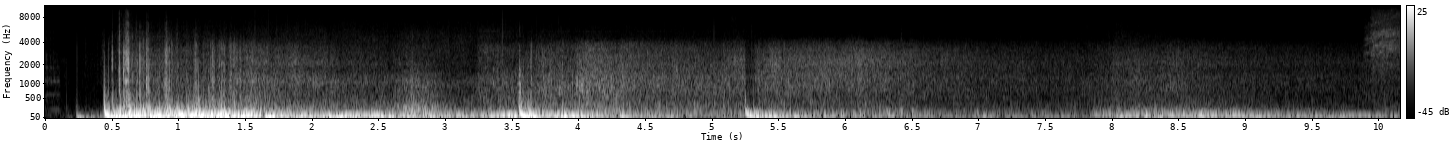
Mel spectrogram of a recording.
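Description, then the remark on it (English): A sudden, loud parcel bomb blast erupts with a deep, booming roar, followed by a long rumbling tail and a couple of further heavy thumps as it slowly dies away. “Boris was aware of a muffled thud as the glasses jingled in the china cabinet”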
